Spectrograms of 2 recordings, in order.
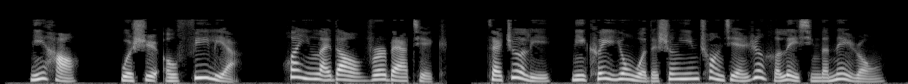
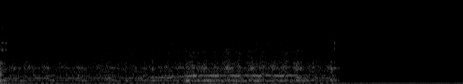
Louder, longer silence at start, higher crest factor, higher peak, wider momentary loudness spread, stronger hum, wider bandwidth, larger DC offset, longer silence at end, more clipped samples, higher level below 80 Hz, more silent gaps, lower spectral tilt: first, -17 LUFS vs -54 LUFS; first, 0.3 s vs 0 s; about the same, 16 dB vs 18 dB; first, 0 dBFS vs -36 dBFS; about the same, 8 LU vs 9 LU; second, none vs 50 Hz at -70 dBFS; second, 8.8 kHz vs 10.5 kHz; neither; first, 0.25 s vs 0 s; neither; first, -46 dBFS vs -68 dBFS; first, 4.51-4.69 s vs none; about the same, -6 dB/octave vs -6.5 dB/octave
